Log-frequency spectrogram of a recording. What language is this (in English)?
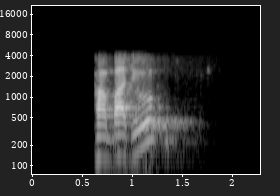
Maithili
